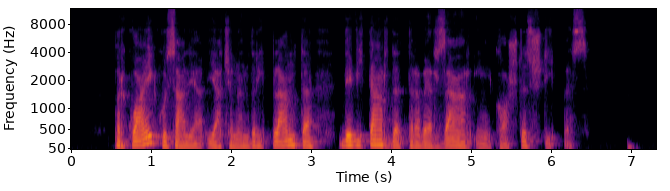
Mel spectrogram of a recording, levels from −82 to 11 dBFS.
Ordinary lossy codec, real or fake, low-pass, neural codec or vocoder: Opus, 16 kbps; real; 10.8 kHz; none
